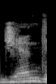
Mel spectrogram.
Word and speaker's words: Jyn: Is that how you pronounce her name? J-Y-N? Is it Jin? – Yes.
